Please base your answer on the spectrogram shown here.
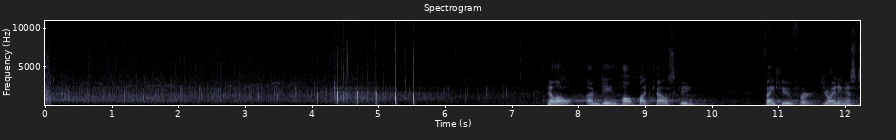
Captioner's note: cheers and applause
